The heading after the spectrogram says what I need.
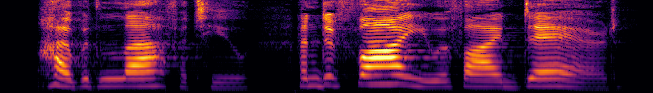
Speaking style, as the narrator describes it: she cried

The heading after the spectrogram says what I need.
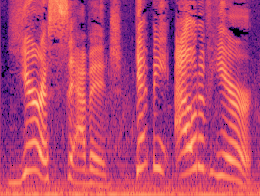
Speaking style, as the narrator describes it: shouted the thief

